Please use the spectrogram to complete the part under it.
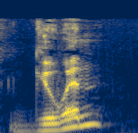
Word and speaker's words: Nguyen: Also, Nguyen is pronounced Guin. I've been told it's pronounced like three different ways, like Win, Nguyen, Nguyen.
